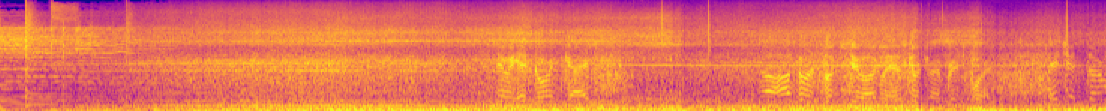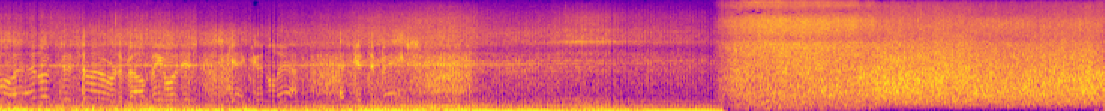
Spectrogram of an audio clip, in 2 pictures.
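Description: Ultralight trike's engine and propeller drone in flight, heavy with wind on the microphone, with a muffled voice talking in several short stretches. About eighteen seconds in the drone cuts off suddenly, leaving a steady hiss.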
